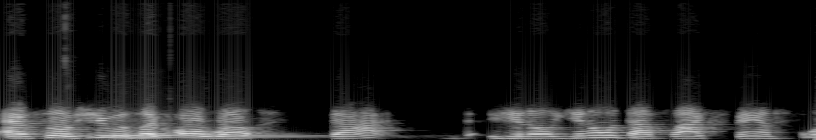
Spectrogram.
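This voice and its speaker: Over music in the background, a woman with a New York accent speaks at a moderate pace, fairly high in pitch and lively in intonation. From New York City. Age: 30s. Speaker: caller. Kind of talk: call-in chat.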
